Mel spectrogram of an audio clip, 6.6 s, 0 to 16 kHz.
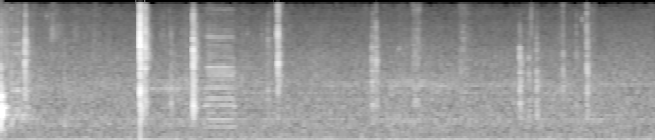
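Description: Hard plastic phone case clicking as its polycarbonate shell and rubbery TPU bumper are snapped and pressed together around an iPhone 6 Plus: a few separate soft clicks, the loudest about a second and a half in, with a short squeak just after two seconds.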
